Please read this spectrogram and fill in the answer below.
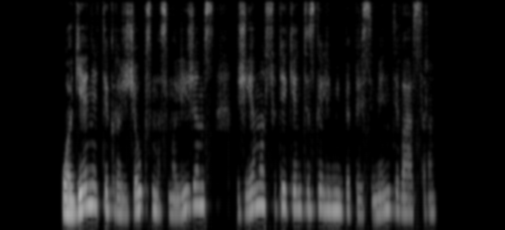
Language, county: Lithuanian, Vilnius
